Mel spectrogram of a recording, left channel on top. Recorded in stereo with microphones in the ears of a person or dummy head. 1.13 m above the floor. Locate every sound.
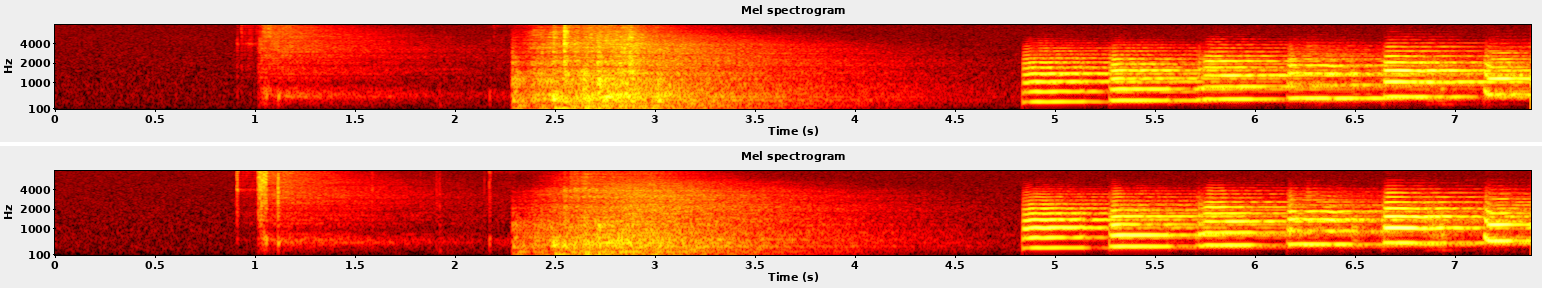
0.9 s tape being pulled: 60° right (ahead or behind), 1.8 m
2.3 s a drawer: 75° left (ahead or behind), 2 m
4.8 s a trumpet: 10° right (ahead or behind), 0.7 m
